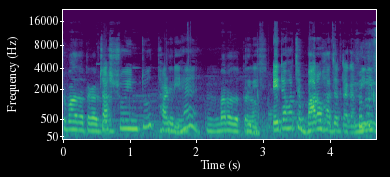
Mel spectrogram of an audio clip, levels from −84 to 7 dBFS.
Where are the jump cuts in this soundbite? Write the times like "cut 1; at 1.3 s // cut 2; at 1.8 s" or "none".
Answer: none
